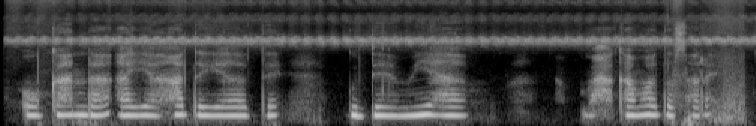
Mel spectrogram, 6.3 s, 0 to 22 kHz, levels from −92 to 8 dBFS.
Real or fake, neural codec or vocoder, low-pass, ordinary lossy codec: real; none; none; none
